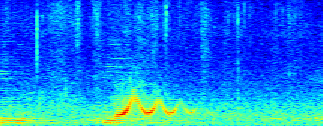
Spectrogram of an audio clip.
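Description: A brief high whistle-like tone swoops up and down twice about a second in, over faint music with held notes.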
